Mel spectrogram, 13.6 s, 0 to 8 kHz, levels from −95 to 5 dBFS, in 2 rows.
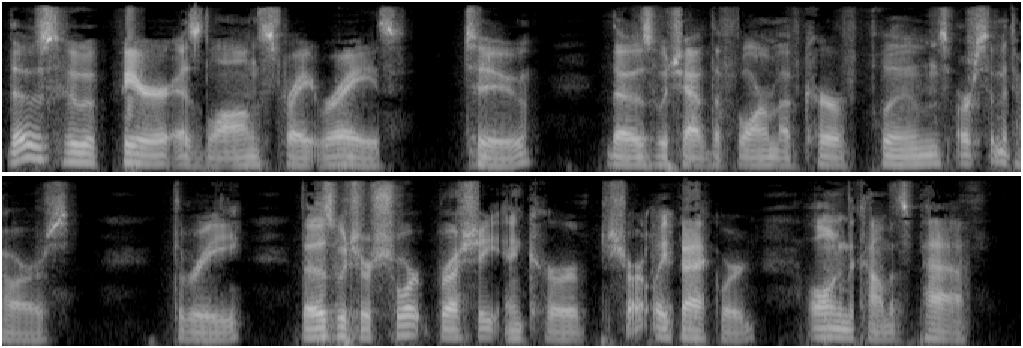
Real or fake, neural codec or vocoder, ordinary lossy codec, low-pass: real; none; AAC, 32 kbps; 7.2 kHz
